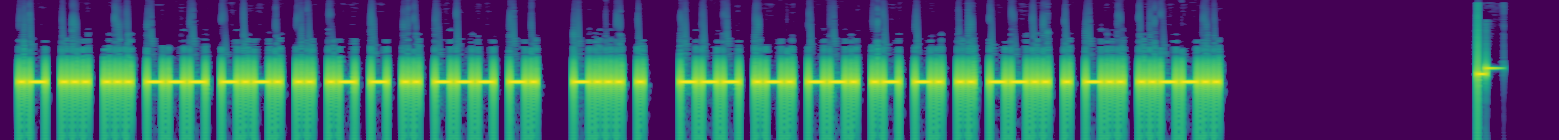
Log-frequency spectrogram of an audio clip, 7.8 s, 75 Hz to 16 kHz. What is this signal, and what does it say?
Morse code, heard as a keyed tone, about 44 wpm, 700 Hz. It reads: ASSOCIATION BE ORGANIZED?
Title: Sentences from Top 1300 Words 45wpm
